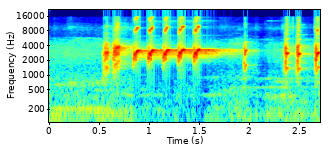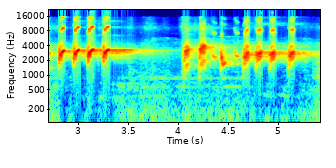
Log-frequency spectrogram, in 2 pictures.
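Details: Sooty-headed bulbul singing energetically, an original recording without added fill-in songs, used as a lure to attract and excite bulbuls; three bursts of rapid, bright repeated chirps, about six notes each, separated by short pauses.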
